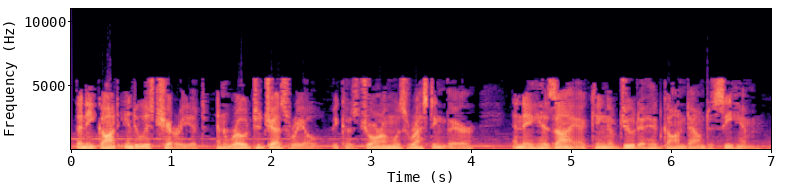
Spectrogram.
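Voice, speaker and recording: A man's voice: extremely low pitch, very animated, brisk, vocal fry. A man narrating scripture solemnly for a dramatized audio production. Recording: dull lo-fi audio with music.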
